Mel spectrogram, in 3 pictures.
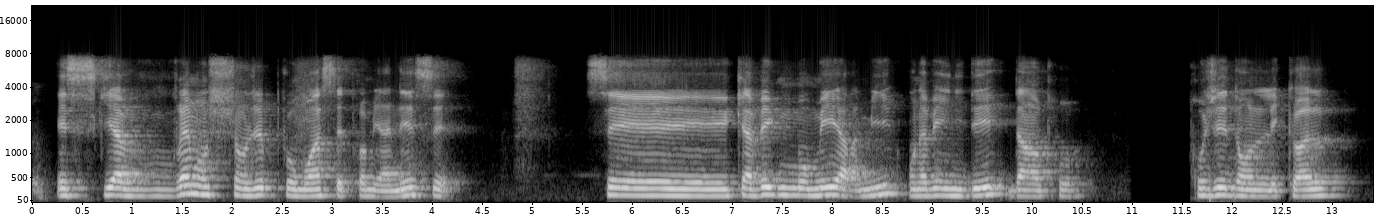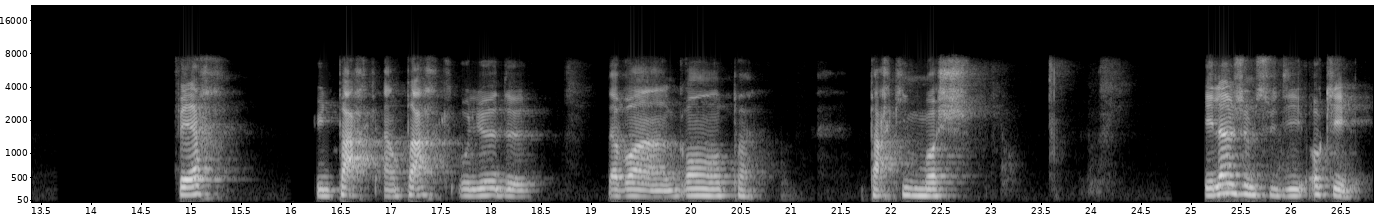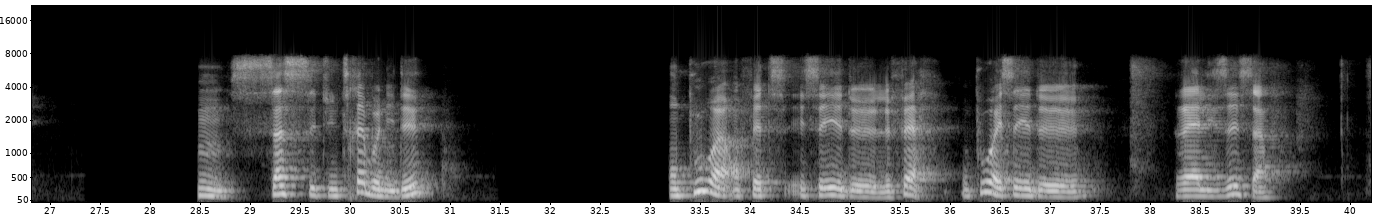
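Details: Stuttering in a 22-year-old man speaking French with repetitions and blocks; his stutter was very strong when he was younger and still affects him.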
